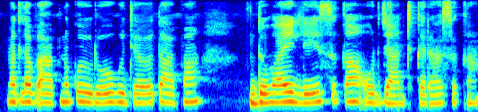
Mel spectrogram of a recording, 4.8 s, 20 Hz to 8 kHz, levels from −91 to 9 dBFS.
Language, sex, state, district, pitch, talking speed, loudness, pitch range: Marwari, female, Rajasthan, Nagaur, 200 Hz, 200 wpm, -18 LUFS, 190-210 Hz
